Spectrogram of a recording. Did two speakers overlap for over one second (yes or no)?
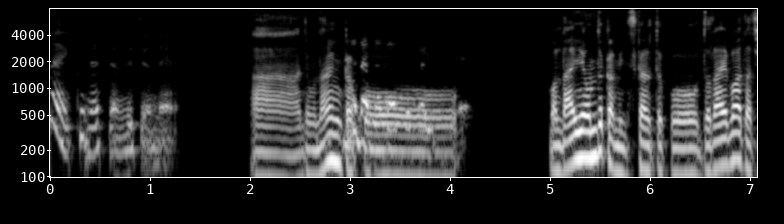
yes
